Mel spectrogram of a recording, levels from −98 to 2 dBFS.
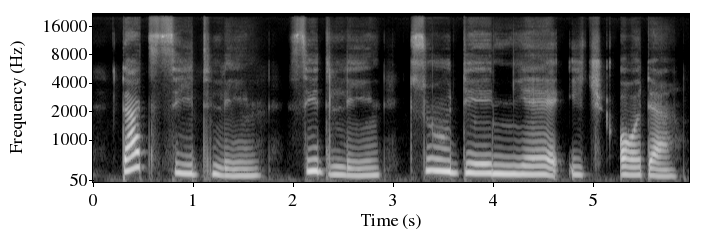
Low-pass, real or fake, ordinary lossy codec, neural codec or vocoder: none; fake; none; autoencoder, 48 kHz, 128 numbers a frame, DAC-VAE, trained on Japanese speech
